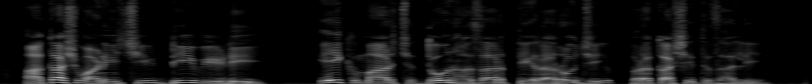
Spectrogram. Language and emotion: Marathi, neutral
